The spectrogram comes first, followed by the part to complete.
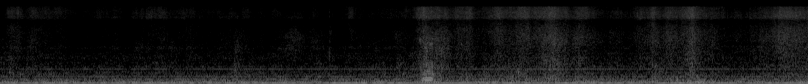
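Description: Faint rustling of a thin plastic produce bag being handled, with a steady low hum underneath and one brief louder sound about four seconds in.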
